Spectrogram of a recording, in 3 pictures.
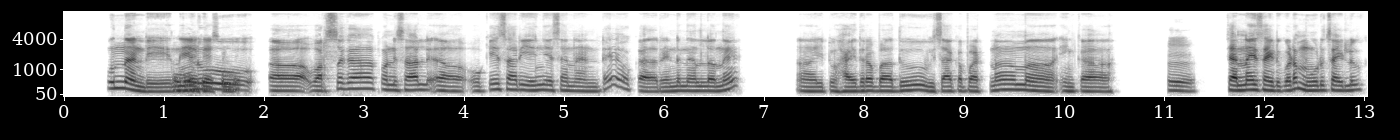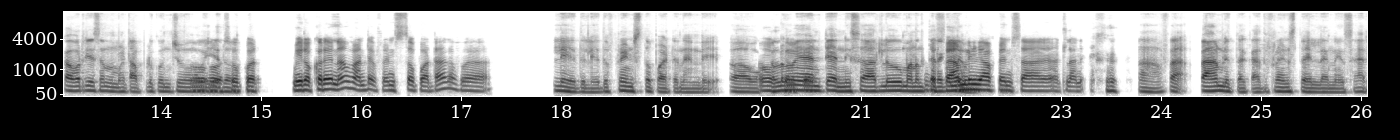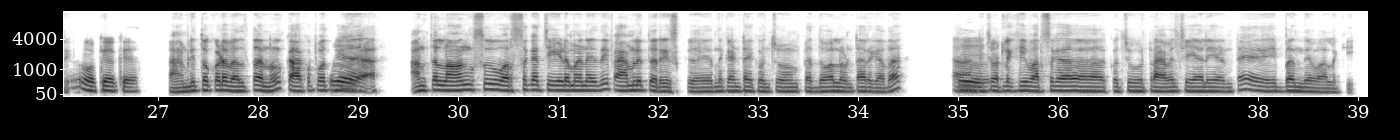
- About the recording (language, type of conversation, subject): Telugu, podcast, ప్రయాణాలు, కొత్త అనుభవాల కోసం ఖర్చు చేయడమా లేదా ఆస్తి పెంపుకు ఖర్చు చేయడమా—మీకు ఏది ఎక్కువ ముఖ్యమైంది?
- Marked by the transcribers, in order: in English: "ఎంజాయ్"; in English: "సైడ్"; in English: "కవర్"; in English: "సూపర్!"; in English: "ఫ్రెండ్స్‌తో"; in English: "ఫ్రెండ్స్‌తో"; chuckle; in English: "ఫా ఫ్యామిలీతో"; in English: "ఫ్రెండ్స్‌తో"; in English: "ఫ్యామిలీతో"; in English: "లాంగ్స్"; in English: "ఫ్యామిలీతో రిస్క్"; in English: "ట్రావెల్"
